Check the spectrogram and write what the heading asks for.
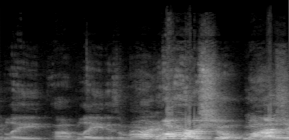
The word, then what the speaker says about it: Mahershala: Mahershala. That's how you say it.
